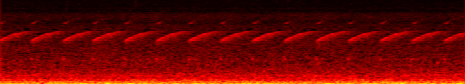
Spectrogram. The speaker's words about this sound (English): No one has ever set off the alarm before.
